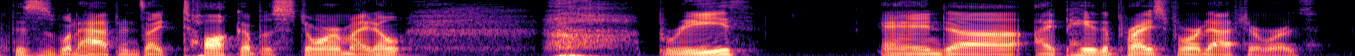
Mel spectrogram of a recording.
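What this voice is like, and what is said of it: Hoarse, fading voice. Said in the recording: “my voice is disappearing now”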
